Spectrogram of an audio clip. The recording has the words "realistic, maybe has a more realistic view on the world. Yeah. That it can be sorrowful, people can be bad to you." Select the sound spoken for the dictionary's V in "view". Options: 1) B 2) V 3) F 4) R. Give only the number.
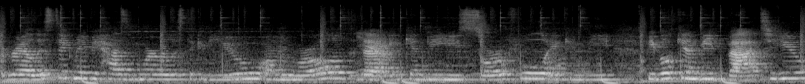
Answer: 2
